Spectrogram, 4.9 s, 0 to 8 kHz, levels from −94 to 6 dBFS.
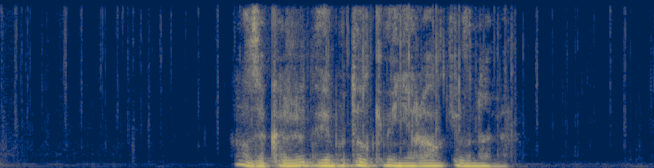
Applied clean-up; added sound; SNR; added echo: neural mask model RNNoise.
